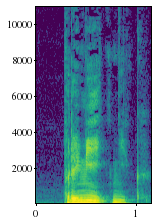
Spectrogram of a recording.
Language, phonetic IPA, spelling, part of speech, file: Belarusian, [prɨˈmʲetnʲik], прыметнік, noun, Be-прыметнік.ogg
- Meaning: adjective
